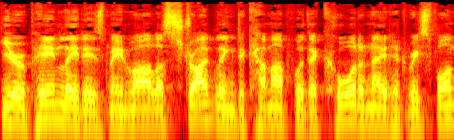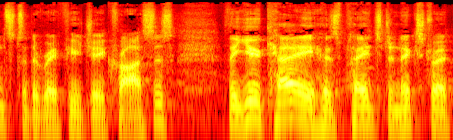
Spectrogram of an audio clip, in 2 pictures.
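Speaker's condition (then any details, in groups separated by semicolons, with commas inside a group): No condition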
